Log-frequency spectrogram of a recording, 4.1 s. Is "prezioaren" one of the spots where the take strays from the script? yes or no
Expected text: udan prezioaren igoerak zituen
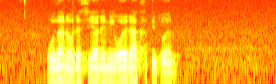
no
